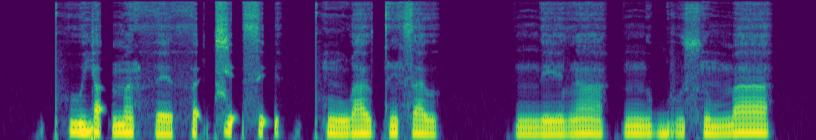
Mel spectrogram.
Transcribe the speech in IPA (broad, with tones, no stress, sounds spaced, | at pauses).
pʰ u˦ j ä˦ ʔ m ã˦˨ θ ɛ˨ θ ä˦ ʔ t͡ɕ ɛ˦ ʔ s ɪ˦ ʔ | pʰ ũ˨ w a˦˨ ʊ̯ t ĩ˦˨ sʰ a˦˨ ʊ̯ | n e˨ ɪ̯ l ã˦˨ | n u˨ b u˨ sʰ ũ˨ m ä˦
